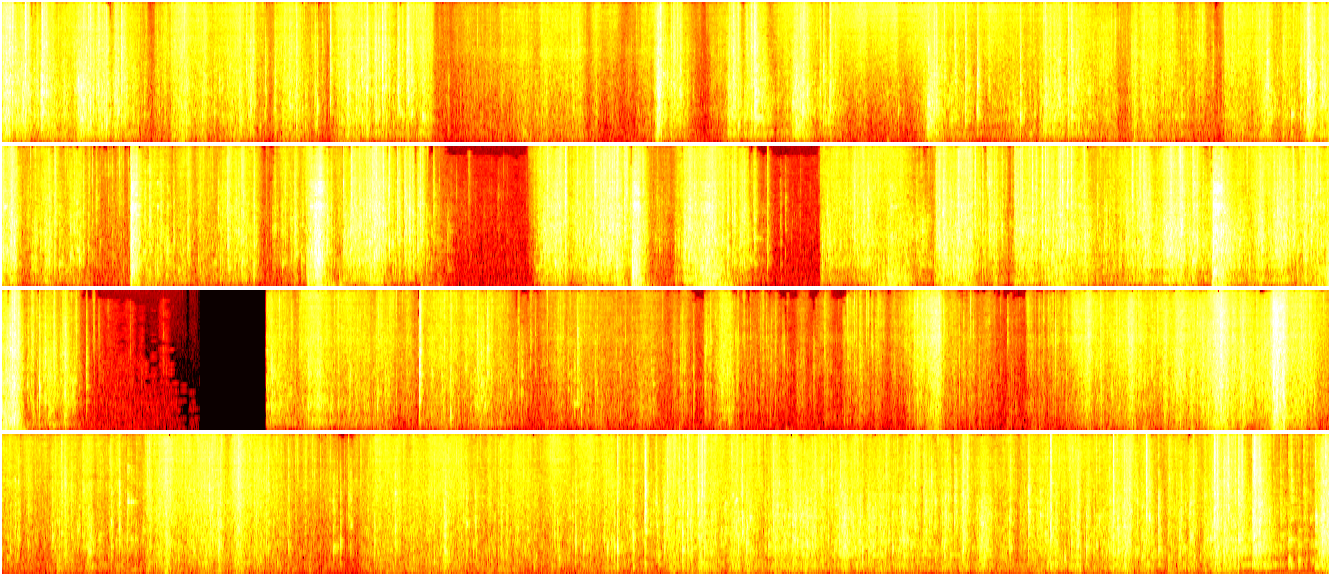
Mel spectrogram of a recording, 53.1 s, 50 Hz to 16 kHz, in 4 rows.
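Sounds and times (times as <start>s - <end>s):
aluminium cans clattering: 0.0s - 4.4s, 9.2s - 11.1s, 12.5s - 17.7s, 18.6s - 27.3s, 42.9s - 53.0s.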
